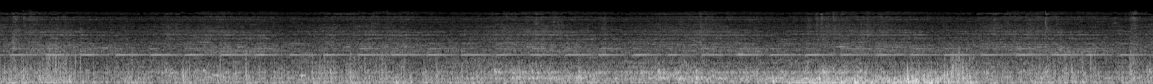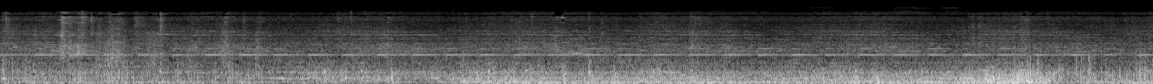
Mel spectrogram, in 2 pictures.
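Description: Crude oil tank cars of a freight train rolling past close by: steel wheels running on the rails, with a steady high-pitched tone throughout and the noise swelling twice as cars go by.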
